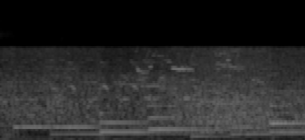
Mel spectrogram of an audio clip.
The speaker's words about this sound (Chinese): 突然，海浪扑到沙滩上。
